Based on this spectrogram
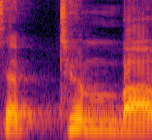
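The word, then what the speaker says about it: September: সেপ্টেম্বর বানানটা দেখেন, syllable SEP shape, TEM টেম, BER বার, রাইট? এখানে ভেরি সিম্পল, এই একটা সিলেবাল, এই একটা সিলেবাল, এই একটা সিলেবাল, এখানে 3টা সিলেবাল রয়েছে। এই পিটা কোথায় রয়েছে? সিলেবালের শেষে। সুতরাং এই পিটা সয়কার সে প হবে, এটা কিন্তু ভ হবে না।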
